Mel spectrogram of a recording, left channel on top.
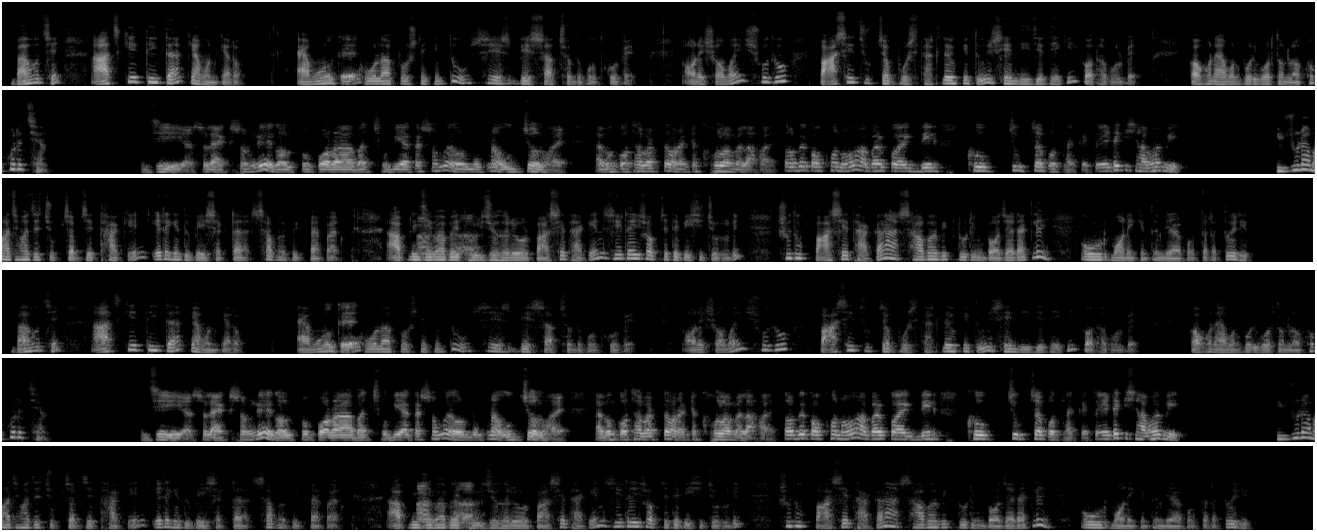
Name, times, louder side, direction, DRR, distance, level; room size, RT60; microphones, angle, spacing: voice 1, 0.1-2.4 2.9-6.3 6.6-11.3 11.9-13.6 25.9-38.7, left 3 dB, 45° left, 0.3 m, -34 dB
voice 2, 3.2-3.6 14.5-18.7 19.1-24.9 30.4-31.0, right 2 dB, 75° right, 0.7 m, -30 dB
2.3 x 2.2 x 2.6 m
head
